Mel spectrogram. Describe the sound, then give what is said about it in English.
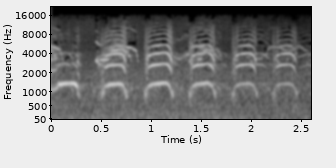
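A glaucous-winged gull pair, bowing as they greet each other, gives the greeting call: a rapid series of about six loud, harsh, arching squeals in a steady rhythm, with no other voices. “glaucous-winged gull pairs bow as they greet each other with this call.”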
